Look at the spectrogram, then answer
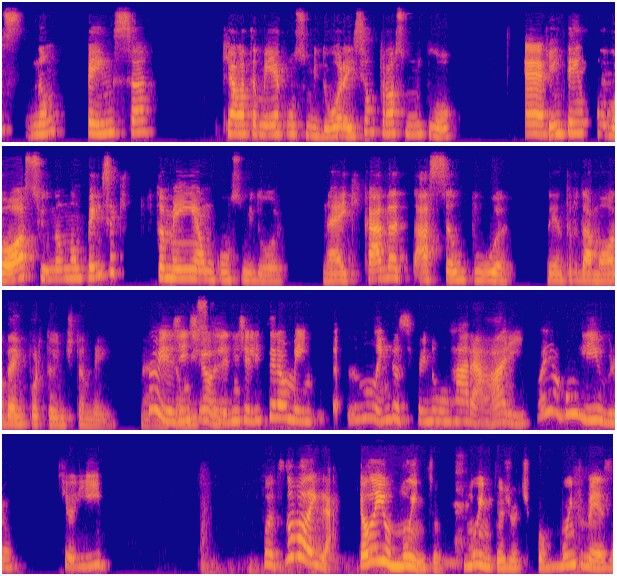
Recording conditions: video call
